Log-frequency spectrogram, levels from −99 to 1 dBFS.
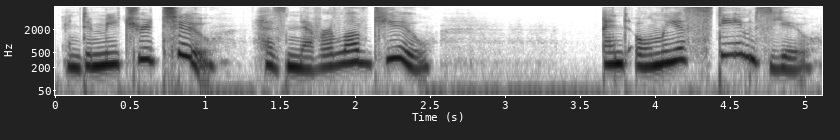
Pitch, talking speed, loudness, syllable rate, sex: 260 Hz, 130 wpm, -17 LUFS, 4.4 syllables/s, female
